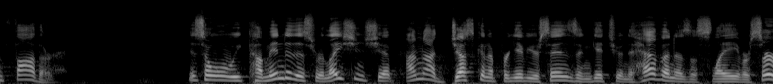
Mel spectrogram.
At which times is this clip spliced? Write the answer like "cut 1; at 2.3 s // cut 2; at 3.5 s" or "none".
cut 1; at 1.8 s // cut 2; at 4.1 s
